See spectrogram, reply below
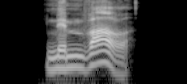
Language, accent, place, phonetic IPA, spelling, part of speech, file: German, Germany, Berlin, [ˌnɪm ˈvaːɐ̯], nimm wahr, verb, De-nimm wahr.ogg
- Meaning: singular imperative of wahrnehmen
